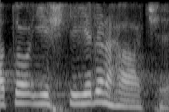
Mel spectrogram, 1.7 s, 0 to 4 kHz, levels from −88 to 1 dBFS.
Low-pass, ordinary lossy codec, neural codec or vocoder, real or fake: 3.6 kHz; AAC, 16 kbps; none; real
